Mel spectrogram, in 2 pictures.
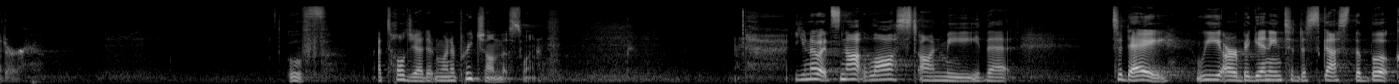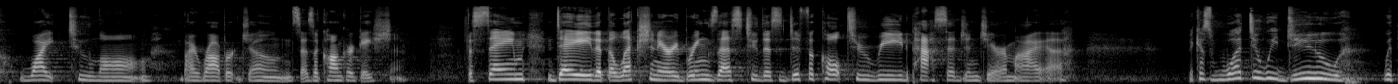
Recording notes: At Highland Baptist Church, Louisville, Kentucky.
